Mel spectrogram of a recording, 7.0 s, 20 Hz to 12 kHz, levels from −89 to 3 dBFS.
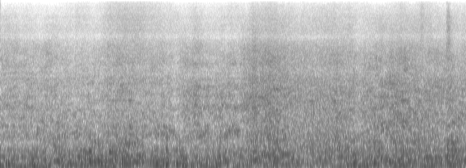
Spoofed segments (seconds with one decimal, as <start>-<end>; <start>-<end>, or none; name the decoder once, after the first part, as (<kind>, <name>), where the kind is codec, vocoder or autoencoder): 0.0-4.3 (codec, SNAC); 5.0-7.0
